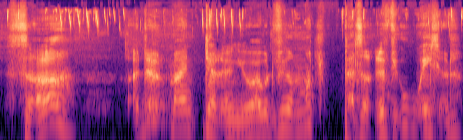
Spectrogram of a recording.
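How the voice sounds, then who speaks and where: A man plays an older butler in a radio drama, dutiful and fretful. His voice is husky and swings widely in pitch as he pleads in formal, deferential phrases. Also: animated, unhurried, pushed and bright, no room sound, exaggerated voice. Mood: exasperated.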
